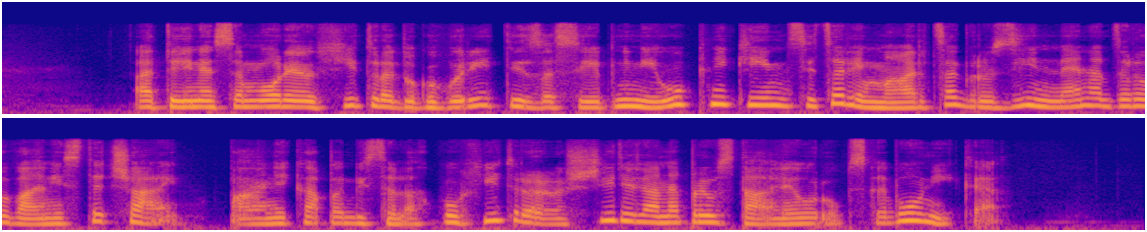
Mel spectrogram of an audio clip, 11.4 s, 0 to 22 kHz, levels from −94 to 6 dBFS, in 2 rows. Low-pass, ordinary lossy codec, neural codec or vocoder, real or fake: 10.8 kHz; none; codec, 44.1 kHz, 2.6 kbps, DAC; fake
